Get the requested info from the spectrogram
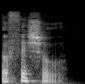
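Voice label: "official", British English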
